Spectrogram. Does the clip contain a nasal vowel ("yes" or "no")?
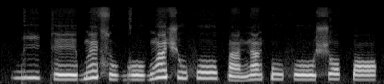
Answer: yes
